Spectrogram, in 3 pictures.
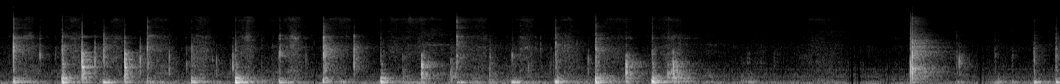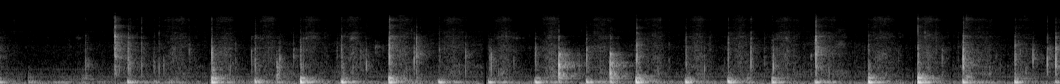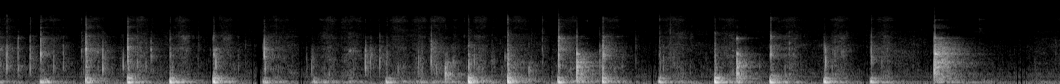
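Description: Wooden rolling pin rolling out bread dough on a stone countertop, knocking on the stone with each back-and-forth stroke, about two strokes a second. The strokes pause for a few seconds near the middle.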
